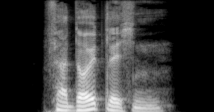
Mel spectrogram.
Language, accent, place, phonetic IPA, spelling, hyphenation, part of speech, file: German, Germany, Berlin, [fɛɐ̯ˈdɔɪ̯tlɪçn̩], verdeutlichen, ver‧deut‧li‧chen, verb, De-verdeutlichen.ogg
- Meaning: to make (something) clear, to clarify, to elucidate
